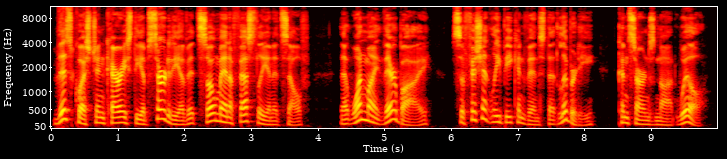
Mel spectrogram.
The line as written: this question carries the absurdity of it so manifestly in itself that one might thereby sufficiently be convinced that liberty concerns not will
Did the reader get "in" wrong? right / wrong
right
